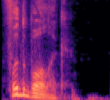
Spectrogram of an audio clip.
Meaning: genitive plural of футбо́лка (futbólka)
- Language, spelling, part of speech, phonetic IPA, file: Russian, футболок, noun, [fʊdˈboɫək], Ru-футболок.ogg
